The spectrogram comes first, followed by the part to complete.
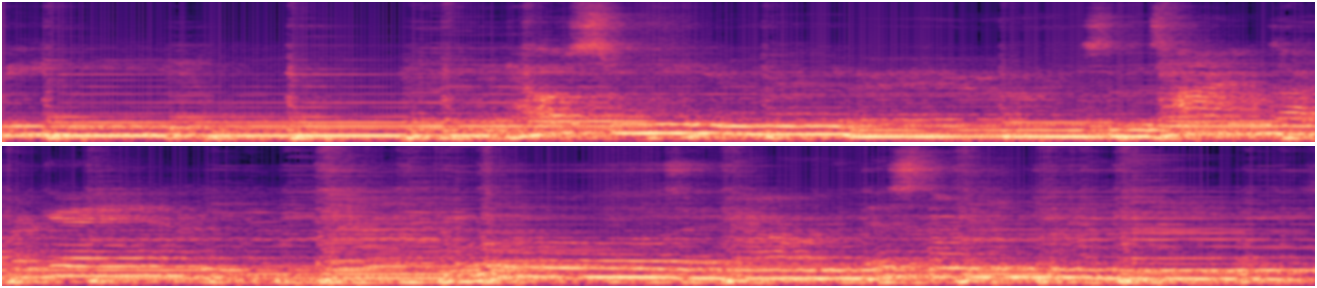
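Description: Acoustic guitar strummed through a live song, its chords changing every second or two, with a man singing over it.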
